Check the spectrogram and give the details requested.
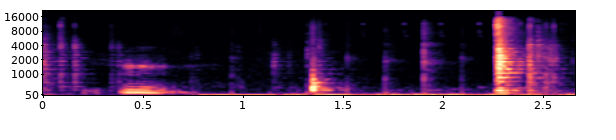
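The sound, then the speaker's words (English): A pen smacks against a glass table several times, sharp hard clicks at irregular intervals, fairly loud, the last one strongest, after a brief voiced sound at the start. “I really don't know if you should have just smacked this glass table, personally. That's a pen.”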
